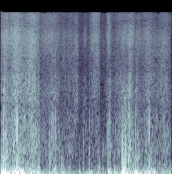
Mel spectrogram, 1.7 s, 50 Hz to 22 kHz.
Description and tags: Clothes Rustling 1
Rustling some clothes near a Zoom Q4.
